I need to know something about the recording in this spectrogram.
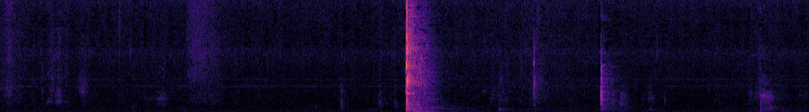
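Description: Aluminium model-engine parts knocking and clicking together as they are handled and fitted by hand: one sharp knock with a short ring about three seconds in, then a few lighter clicks.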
